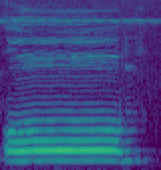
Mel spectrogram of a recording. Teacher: प्लुत स्वर जो है इनके उच्चारण में तीन मात्राओं का समय लगता है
